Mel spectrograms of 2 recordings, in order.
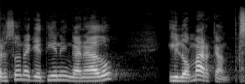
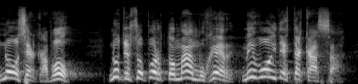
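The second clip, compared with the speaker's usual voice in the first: angry husband; 7 semitones higher, 6 dB louder than usual. Retold or imitated.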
